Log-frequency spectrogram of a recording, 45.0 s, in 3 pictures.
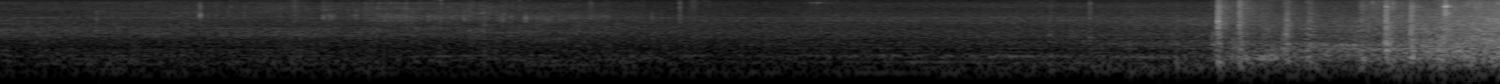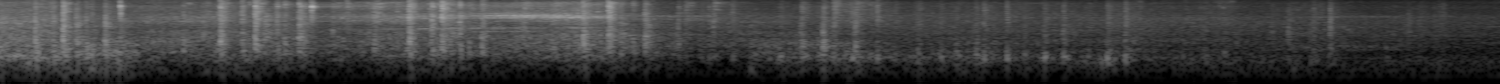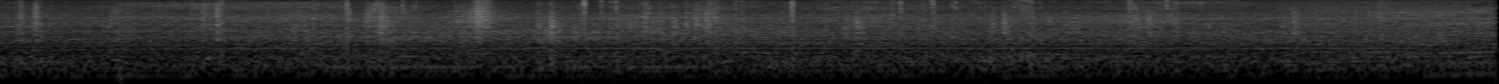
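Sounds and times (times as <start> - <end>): train cars rumbling: 0.0 - 44.9
wheels clacking over rail joints: 9.6 - 44.9.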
